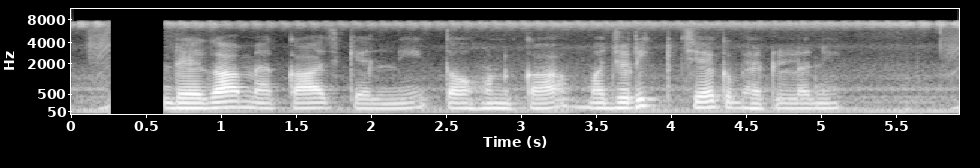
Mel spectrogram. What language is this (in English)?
Maithili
